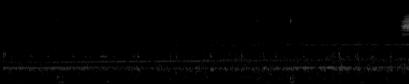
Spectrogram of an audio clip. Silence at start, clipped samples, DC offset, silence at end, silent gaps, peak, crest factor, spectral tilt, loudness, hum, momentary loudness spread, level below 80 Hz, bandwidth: 0 s; under 0.1%; under 0.1%; 0 s; none; -26 dBFS; 30 dB; 0 dB/octave; -60 LUFS; none; 5 LU; -88 dBFS; 13.5 kHz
